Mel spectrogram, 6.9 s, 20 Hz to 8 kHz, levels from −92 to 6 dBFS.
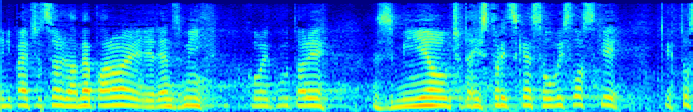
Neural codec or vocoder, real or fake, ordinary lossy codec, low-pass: codec, 16 kHz, 0.9 kbps, LongCat-Audio-Codec; fake; MP3, 32 kbps; 7.2 kHz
